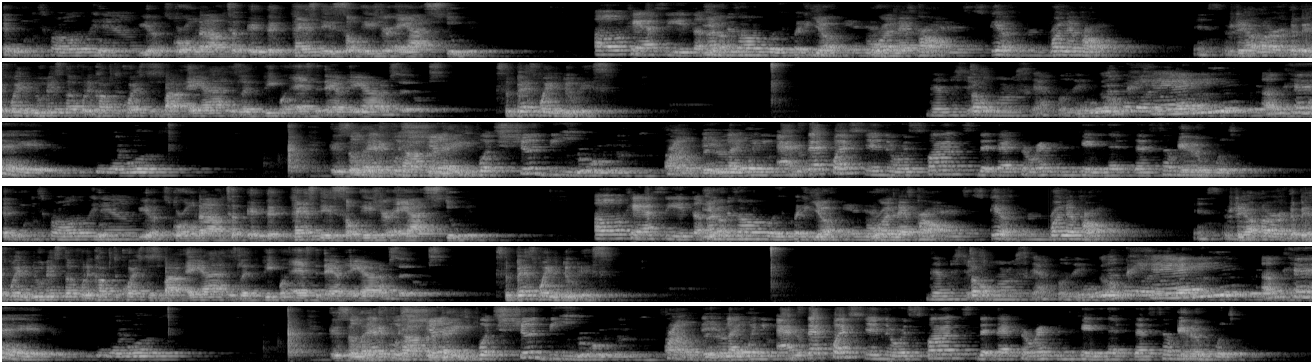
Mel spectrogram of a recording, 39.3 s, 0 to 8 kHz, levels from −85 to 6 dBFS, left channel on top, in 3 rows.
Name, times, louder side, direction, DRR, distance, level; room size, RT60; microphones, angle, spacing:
voice 1, 0.2-1.4 5.9-9.6 10.0-10.4 11.9-12.7 22.3-26.6 29.7-32.2 32.8-38.5, right 1 dB, 30° right, 1 dB, 0.4 m, -30 dB
voice 2, 1.4-4.7 7.0-7.4 8.0-8.3 8.6-9.4 9.9-10.1 10.5-11.0 12.2-17.5 18.0-19.2 22.8-23.0 29.0-30.9 34.0-34.2 37.9-38.2, right 1 dB, 90° right, 0 dB, 0.7 m, -27 dB
voice 3, 23.8-26.7 27.1-27.8 31.9-33.9, left 1 dB, 50° left, -3 dB, 0.4 m, -29 dB
2.7 x 2.1 x 2.3 m, 0.80 s
head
